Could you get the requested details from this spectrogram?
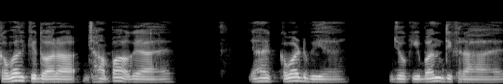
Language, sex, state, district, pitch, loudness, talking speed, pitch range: Hindi, male, Bihar, Begusarai, 125 Hz, -16 LUFS, 200 wpm, 120-140 Hz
